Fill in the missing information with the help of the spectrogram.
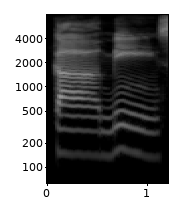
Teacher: La penúltima sílaba es la sílaba tónica.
